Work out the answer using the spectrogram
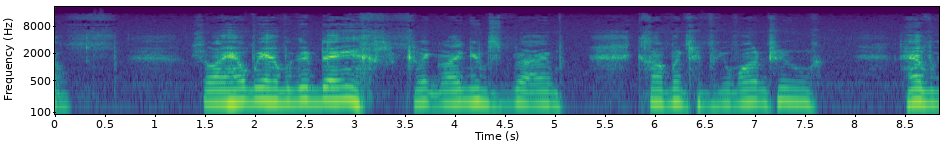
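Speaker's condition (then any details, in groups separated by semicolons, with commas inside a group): Cerebral palsy, spastic, severe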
